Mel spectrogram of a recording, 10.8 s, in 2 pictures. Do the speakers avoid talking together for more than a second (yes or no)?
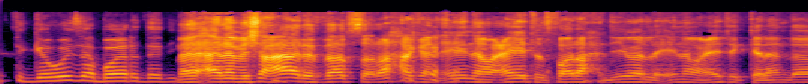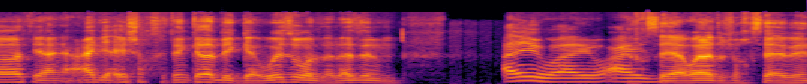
yes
